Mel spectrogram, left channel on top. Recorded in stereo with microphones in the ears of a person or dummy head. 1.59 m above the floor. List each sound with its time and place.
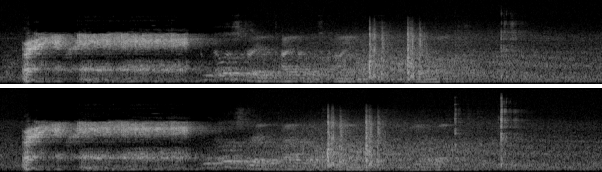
0.2 s a scream: 5° left (ahead or behind), 1.5 m
2.0 s a man speaking: 60° left (ahead or behind), 9.5 m
4.5 s a camera shutter: 60° right (ahead or behind), 3.5 m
